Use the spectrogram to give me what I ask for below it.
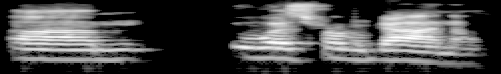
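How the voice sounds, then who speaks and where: A man who is a comedian co-hosting a casual chat, setting up deadpan punchlines. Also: fairly high pitch, slow pace, dull audio. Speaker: comedian co-host.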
